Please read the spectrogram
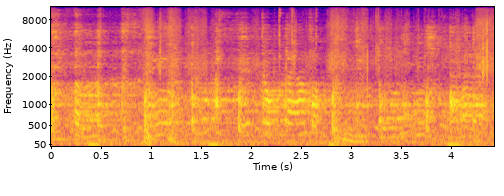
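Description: Music playing from a radio, with a continuous melody.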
